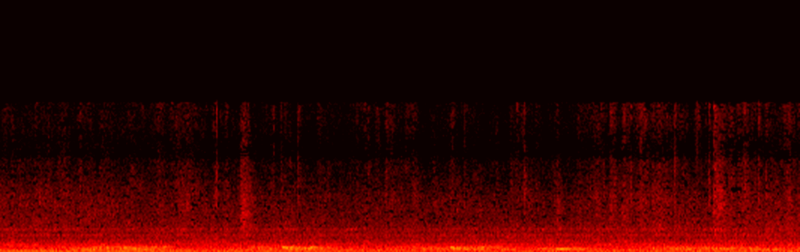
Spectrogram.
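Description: Caged domestic pigeons cooing, repeated low coos one after another, over a steady low hum.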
